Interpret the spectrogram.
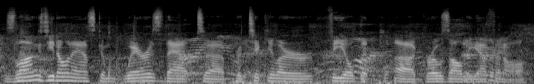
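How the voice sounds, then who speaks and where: A man's voice: mid-range voice, moderate pace, over a noisy crowd. A man hosting a podcast, talking casually and rambling, often correcting himself mid-sentence. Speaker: podcast host. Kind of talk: casual sports talk.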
